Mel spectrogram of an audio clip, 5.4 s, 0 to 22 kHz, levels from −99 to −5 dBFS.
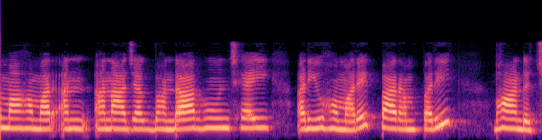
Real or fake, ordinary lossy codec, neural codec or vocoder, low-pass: fake; none; codec, 16 kHz in and 24 kHz out, 1 kbps, XY-Tokenizer; 7.2 kHz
